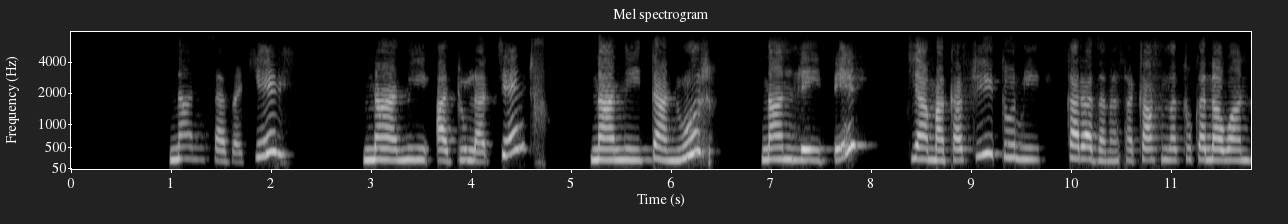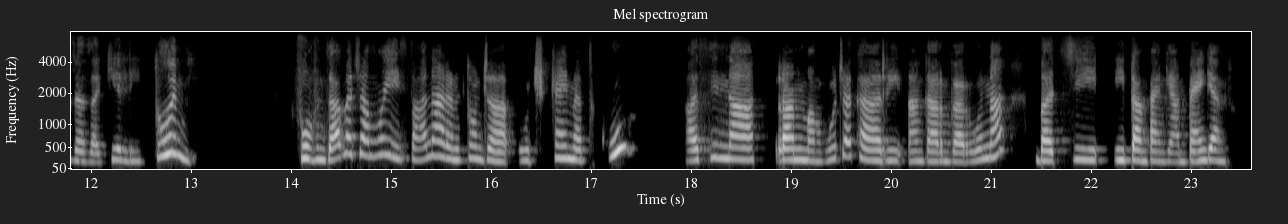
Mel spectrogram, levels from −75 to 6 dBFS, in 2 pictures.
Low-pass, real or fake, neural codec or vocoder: 7.2 kHz; fake; codec, 16 kHz, 1 kbps, X-Codec, HuBERT features, trained on general audio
